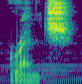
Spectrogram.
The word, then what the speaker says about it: wrench: grip for the pronunciation it's important to remember that the W here is silent pipe wrench next up we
